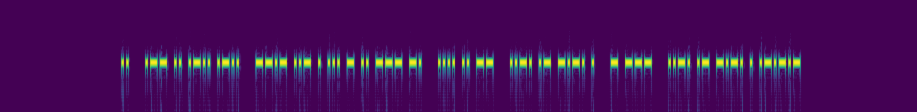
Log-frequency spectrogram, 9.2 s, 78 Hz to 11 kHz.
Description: Morse code, heard as a keyed tone, about 50 wpm, 700 Hz. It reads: I WILL QUESTION HIM FACE TO FACE.
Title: Sentences from Top 1000 Words - Review Part 2 - 50wpm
